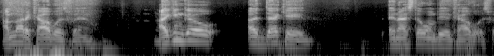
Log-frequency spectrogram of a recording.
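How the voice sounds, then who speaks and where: The delivery moves at a fairly quick pace with lively intonation, big swings in loudness, and long, frequent pauses. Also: man. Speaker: podcast host. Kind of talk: casual chat. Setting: studio. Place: home room. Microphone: studio mic.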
